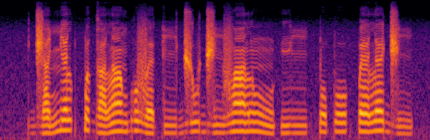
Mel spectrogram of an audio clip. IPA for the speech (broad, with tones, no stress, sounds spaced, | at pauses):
d͡ʒ a˨ ɲ ɛ˦ l k͡p ə˦ ɡ a˨ l ã˦ ɡʷ ə˦ v ɛ˨ k iː˨ d͡ʒ u˧ d͡ʒ i˨ v ã˦ l ũ˦˨ | j iː˨ k͡p o˧ p oː˧ k͡p ɛ˧ l ɛ˦ d͡ʒ i˨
